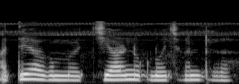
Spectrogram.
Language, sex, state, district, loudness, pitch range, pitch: Wancho, female, Arunachal Pradesh, Longding, -14 LUFS, 200-215 Hz, 210 Hz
